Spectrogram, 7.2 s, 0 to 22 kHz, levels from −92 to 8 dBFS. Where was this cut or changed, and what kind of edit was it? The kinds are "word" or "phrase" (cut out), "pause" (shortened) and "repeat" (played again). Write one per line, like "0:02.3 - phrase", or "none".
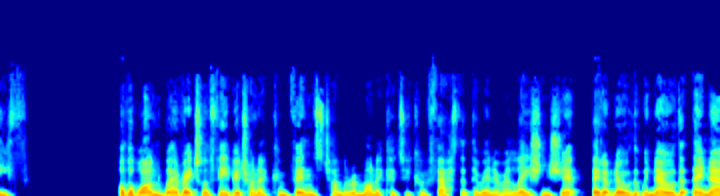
0:05.8 - pause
